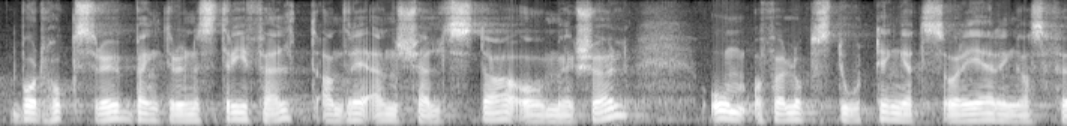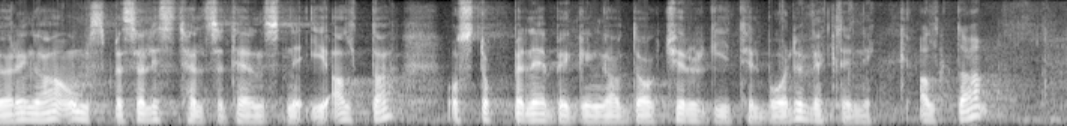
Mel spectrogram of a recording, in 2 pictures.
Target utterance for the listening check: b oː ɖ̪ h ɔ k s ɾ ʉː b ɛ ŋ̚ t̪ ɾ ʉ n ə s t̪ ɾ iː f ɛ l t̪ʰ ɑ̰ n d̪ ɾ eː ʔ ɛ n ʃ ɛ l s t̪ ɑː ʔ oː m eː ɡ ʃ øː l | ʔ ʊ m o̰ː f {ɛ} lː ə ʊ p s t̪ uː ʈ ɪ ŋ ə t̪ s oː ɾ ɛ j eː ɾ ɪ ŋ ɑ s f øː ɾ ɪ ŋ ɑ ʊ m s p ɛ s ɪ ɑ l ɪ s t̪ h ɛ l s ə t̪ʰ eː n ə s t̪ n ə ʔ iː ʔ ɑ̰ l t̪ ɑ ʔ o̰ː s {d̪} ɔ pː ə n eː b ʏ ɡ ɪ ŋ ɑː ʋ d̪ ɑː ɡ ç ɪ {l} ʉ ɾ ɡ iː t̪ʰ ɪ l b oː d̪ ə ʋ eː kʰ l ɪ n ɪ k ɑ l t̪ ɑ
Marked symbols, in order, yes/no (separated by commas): no, no, no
